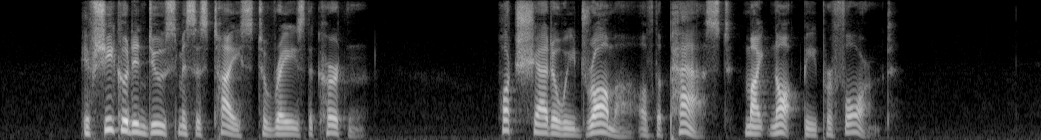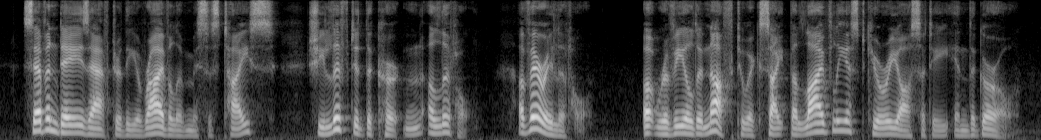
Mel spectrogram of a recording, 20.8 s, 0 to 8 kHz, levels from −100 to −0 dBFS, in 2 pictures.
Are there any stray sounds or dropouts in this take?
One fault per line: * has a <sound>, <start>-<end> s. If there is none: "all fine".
all fine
